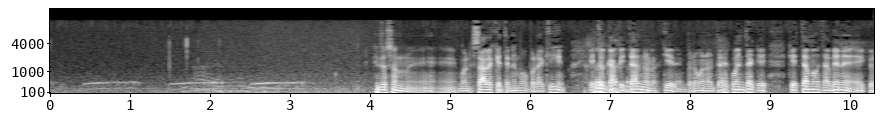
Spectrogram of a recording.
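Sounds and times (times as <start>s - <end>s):
pigeons cooing in the morning: 0.0s - 3.4s
steady hum: 0.0s - 10.3s
speech: 4.1s - 10.3s
laughter: 6.7s - 7.6s.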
